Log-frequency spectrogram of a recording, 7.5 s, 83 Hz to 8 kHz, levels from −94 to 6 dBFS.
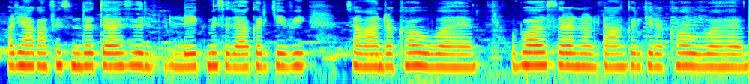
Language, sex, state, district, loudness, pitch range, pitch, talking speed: Hindi, female, Jharkhand, Deoghar, -17 LUFS, 220-230 Hz, 225 Hz, 175 wpm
